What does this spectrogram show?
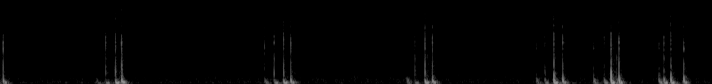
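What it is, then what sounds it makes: Cardboard book cover. Long manicured nails and fingertips tap and scratch a thin yellow cardboard book cover lying flat on a woven mat, including along its edge. Quiet, dull, low-heavy clicks come in short clustered bursts spread through the clip, each dying away almost instantly, with near silence between them.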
